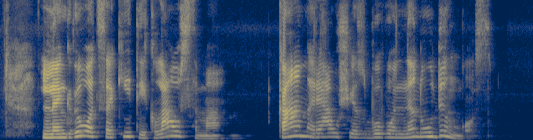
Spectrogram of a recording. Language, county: Lithuanian, Tauragė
